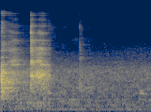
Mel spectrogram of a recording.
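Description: Spoons scraping and clinking against plates as several people eat. There are two louder scrapes in the first second, then it goes quieter with a single faint click.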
